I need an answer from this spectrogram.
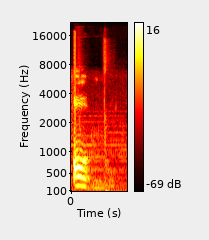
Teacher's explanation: Ómnibus es una palabra que es esdrújula porque tiene la mayor fuerza de voz en la antepenúltima sílaba.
